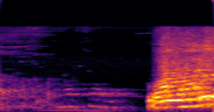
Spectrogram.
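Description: A man's voice chanting in a melodic, sung style of religious recitation: one phrase trails off and fades, then a loud new held phrase begins abruptly about one and a half seconds in.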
